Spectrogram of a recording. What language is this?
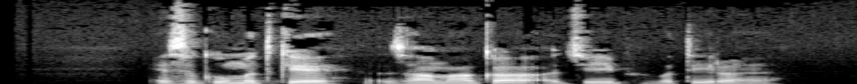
Urdu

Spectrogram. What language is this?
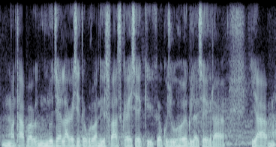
Maithili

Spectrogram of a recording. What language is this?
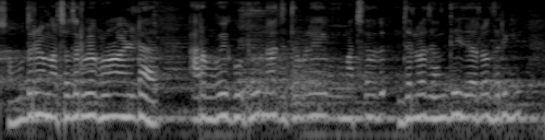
Odia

